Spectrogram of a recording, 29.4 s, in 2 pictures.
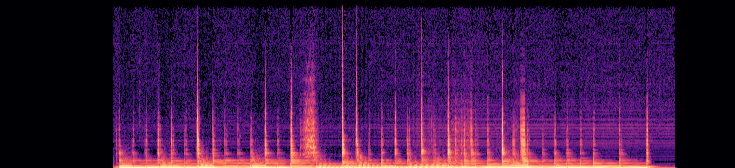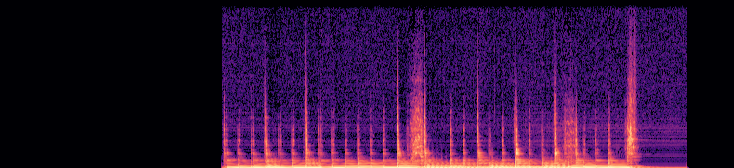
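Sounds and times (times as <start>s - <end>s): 
bass: 2.3s - 13.5s, 19.2s - 28.4s.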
